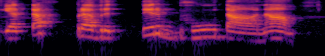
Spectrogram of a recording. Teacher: Yataha pravrittirbhutanam. Visarga followed by pa. It is upadhvaniya, so you get the pronunciation as yatah pravrittirbhutanam. You don't chant the visarga completely, but we chant it as yatah pravrittirbhutanam.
